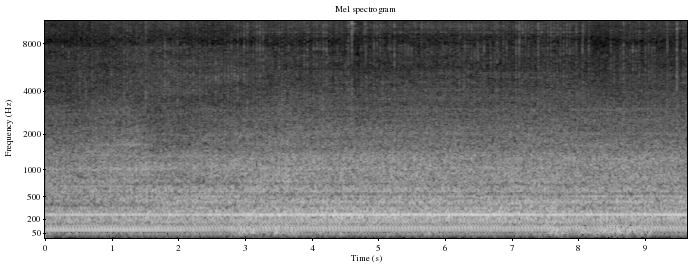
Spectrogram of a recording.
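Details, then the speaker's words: Curbside Craftsman walk-behind mower that wouldn't start after hitting something, given fresh gas: the small single-cylinder holds a steady, even drone with no misses, surging or knocking. It runs good; only the handle hardware needs tightening. "Runs good. Just need to tighten up some of the hardware on the handle, but other than that, give it a bath and send it on its way."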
